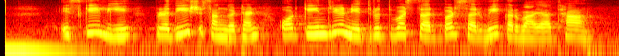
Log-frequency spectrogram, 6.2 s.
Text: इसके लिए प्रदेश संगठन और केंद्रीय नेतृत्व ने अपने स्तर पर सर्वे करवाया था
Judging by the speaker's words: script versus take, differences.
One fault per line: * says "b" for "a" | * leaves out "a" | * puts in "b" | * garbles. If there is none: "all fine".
* leaves out "ने अपने"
